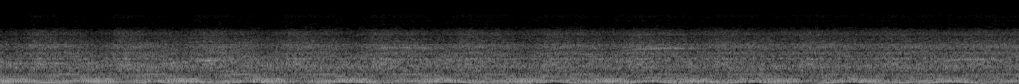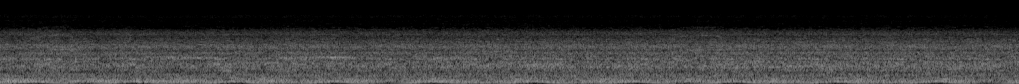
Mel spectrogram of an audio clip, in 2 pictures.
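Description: Large festival crowd cheering in a steady, dense roar. A held low tone from the stage dies away about a second in.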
